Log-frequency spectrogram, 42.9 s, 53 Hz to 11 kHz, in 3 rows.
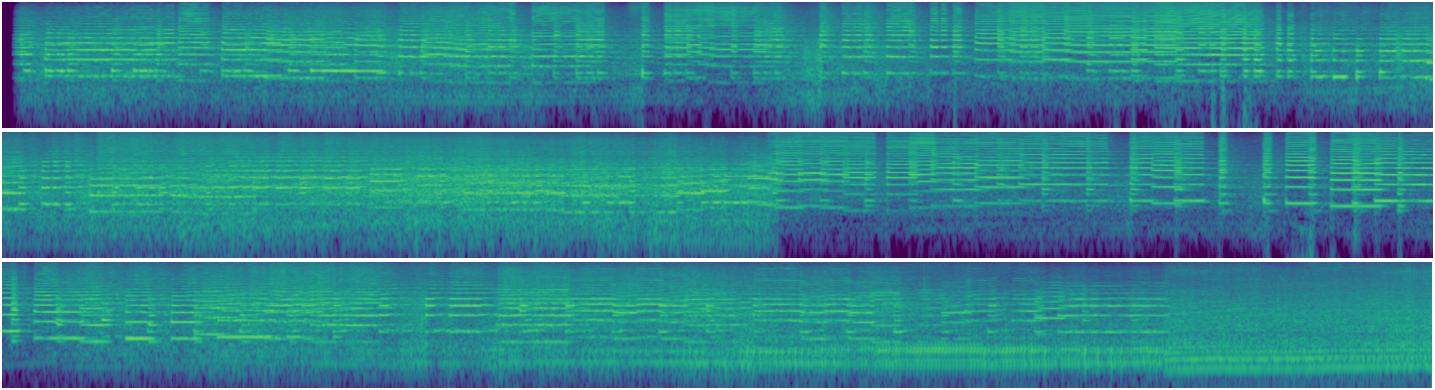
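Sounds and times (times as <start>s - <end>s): multi-trumpet bus horn melody: 0.1s - 40.4s
passing traffic rumble: 0.1s - 42.9s.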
